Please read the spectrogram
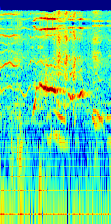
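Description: Toddlers' high-pitched squeals and laughter, the voices sliding up and down in pitch.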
